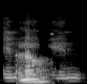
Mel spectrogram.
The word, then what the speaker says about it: Manaus: I wanted to go to Manaus as well, which is like near the Amazon rainforest. But... are you pronouncing it? Manaus. So it's Manaus.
